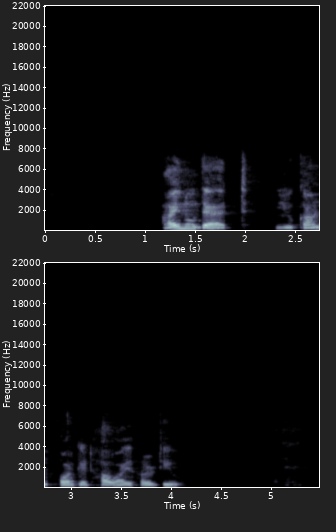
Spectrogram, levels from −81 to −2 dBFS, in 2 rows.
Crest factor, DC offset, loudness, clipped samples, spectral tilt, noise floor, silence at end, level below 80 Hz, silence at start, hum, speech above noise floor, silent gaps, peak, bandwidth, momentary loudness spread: 24 dB; under 0.1%; -29 LUFS; under 0.1%; -4 dB/octave; under -90 dBFS; 1.4 s; -76 dBFS; 1.2 s; none; over 61 dB; none; -8 dBFS; 7.8 kHz; 17 LU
